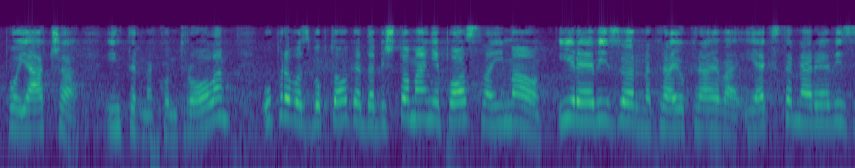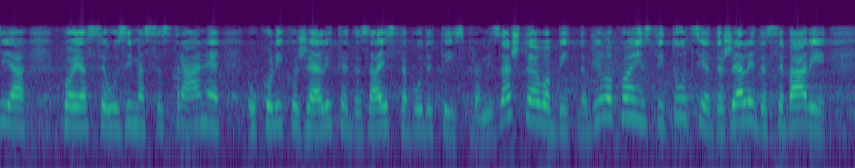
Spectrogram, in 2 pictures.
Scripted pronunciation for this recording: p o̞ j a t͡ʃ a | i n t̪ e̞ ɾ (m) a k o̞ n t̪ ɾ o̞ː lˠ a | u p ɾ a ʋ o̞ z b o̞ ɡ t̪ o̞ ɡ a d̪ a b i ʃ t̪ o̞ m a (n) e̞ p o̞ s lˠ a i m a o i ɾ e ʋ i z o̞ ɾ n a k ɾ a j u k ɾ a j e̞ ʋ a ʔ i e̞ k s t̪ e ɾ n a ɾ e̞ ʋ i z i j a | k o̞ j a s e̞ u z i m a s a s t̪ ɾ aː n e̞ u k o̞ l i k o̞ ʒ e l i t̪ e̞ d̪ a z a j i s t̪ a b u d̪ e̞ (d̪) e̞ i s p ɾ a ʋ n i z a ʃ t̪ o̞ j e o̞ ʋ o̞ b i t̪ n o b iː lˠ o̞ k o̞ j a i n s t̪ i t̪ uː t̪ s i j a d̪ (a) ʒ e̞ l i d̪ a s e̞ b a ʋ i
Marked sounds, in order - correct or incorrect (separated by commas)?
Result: incorrect, incorrect, incorrect, correct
